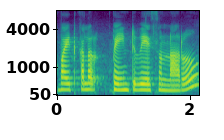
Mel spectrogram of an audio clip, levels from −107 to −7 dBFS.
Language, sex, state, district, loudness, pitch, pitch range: Telugu, female, Andhra Pradesh, Annamaya, -18 LUFS, 210 Hz, 200-215 Hz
